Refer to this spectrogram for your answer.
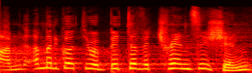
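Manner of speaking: terrible put-on posh English gentleman accent. Mimicking how an english gentleman would talk: terrible english gentleman accent. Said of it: "that's a terrible English accent".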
